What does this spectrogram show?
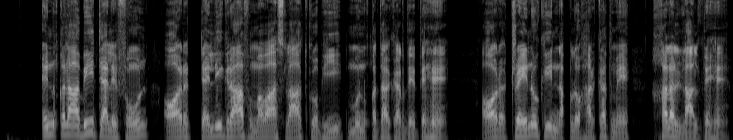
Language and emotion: Urdu, neutral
